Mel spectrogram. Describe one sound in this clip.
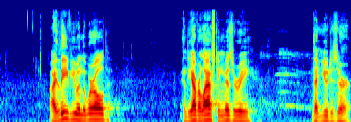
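A man speaks calmly into a microphone, reading out with pauses.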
